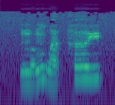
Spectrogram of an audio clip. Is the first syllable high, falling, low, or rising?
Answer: rising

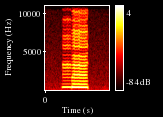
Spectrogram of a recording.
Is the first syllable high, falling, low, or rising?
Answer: high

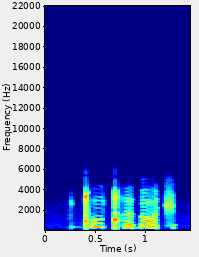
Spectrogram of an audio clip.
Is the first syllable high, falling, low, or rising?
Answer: high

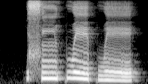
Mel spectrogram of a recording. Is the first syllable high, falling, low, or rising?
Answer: high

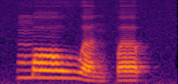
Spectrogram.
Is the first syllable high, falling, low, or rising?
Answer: high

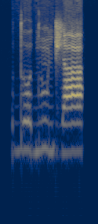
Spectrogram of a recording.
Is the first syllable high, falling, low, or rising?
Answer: high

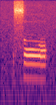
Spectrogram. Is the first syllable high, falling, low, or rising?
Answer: low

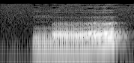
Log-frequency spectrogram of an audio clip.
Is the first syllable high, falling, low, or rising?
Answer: rising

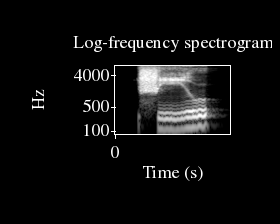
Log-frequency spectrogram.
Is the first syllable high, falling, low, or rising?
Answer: rising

